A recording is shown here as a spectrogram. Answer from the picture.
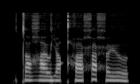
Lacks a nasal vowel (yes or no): yes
